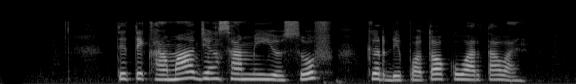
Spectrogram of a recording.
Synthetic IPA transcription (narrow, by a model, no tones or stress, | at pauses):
t̪it̪ɪkhamald͡ʒɨŋsamijusufkɨrdipɔt̪ɔkuwart̪awan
